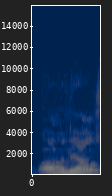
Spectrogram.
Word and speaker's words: Emelianenko: Emelianenko.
